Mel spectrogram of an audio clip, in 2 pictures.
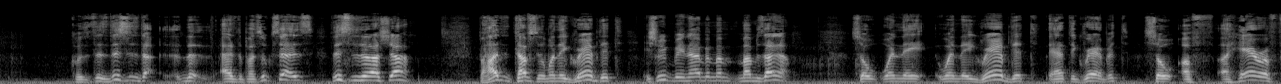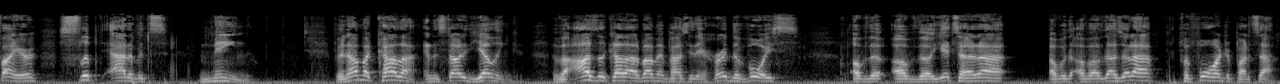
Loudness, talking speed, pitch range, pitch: -22 LUFS, 145 wpm, 110-175 Hz, 140 Hz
